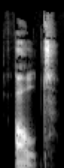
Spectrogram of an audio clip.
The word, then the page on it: alt: British English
